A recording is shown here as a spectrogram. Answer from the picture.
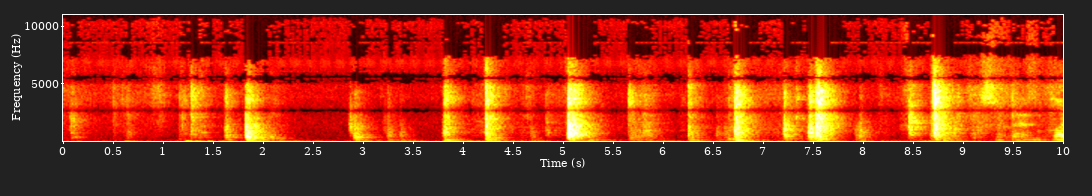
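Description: A solid walnut table leaf being lowered and fitted into an extended pedestal table, giving a string of wooden knocks and thuds as it is seated between the table halves.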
